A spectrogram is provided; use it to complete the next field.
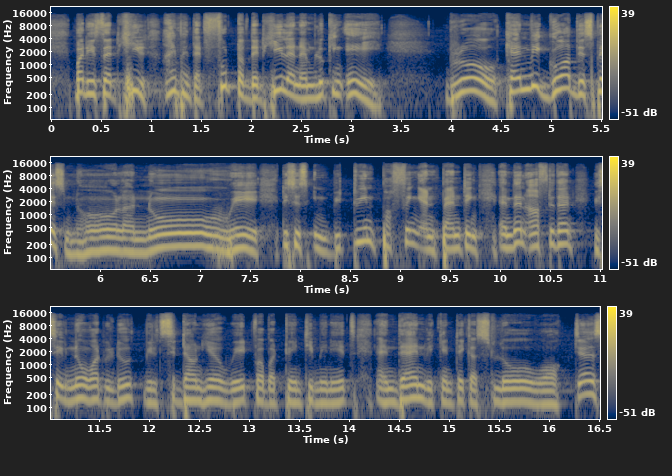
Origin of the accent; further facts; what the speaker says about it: Kluang, Johor, Malaysia; And I'm from Kluang.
